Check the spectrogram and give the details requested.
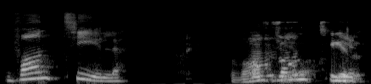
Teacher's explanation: In French, you are liaisoning D to another vowel. The sound is a T sound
